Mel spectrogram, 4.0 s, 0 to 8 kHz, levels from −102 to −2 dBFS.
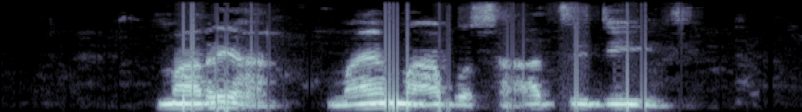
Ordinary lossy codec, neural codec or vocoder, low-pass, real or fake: AAC, 48 kbps; none; 7.2 kHz; real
